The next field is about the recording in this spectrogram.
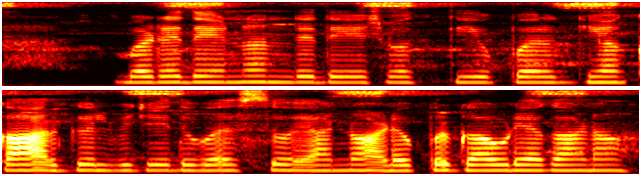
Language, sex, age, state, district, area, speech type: Dogri, female, 18-30, Jammu and Kashmir, Reasi, rural, spontaneous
